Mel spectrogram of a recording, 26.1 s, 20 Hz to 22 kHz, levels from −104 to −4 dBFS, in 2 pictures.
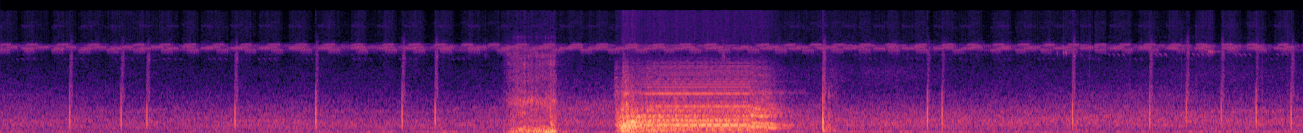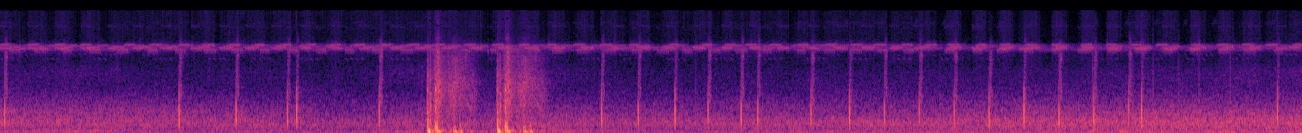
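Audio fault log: throughout, sample clock jitter: the converter's clock wanders by a few microseconds, so each sample lands a little early or late at random. Where the waveform changes fast, that timing slip becomes an amplitude error, here around 35 dB below the signal. The result is a fine hiss and grainy roughness riding on the sound, strongest on loud and bright passages and falling away to nothing in silence.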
